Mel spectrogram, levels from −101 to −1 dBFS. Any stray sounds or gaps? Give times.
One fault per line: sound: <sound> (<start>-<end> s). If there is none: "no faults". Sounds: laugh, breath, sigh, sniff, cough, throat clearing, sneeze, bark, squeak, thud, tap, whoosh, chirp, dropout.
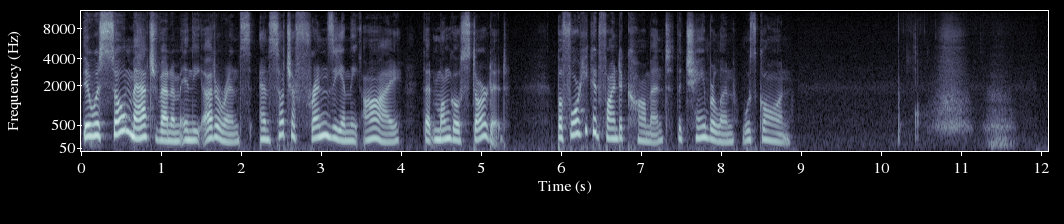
sound: breath (10.2-11.8 s)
